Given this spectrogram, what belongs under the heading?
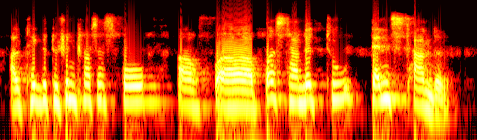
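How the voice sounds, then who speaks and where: The man's voice sits high, and his pitch moves in an ordinary way. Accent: Indian. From India, Karnataka. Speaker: tutor running coaching institute. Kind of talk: casual conversation practice. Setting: video call. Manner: halting, many fillers.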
